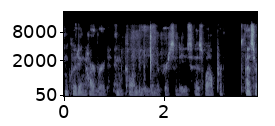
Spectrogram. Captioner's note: pages rustling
